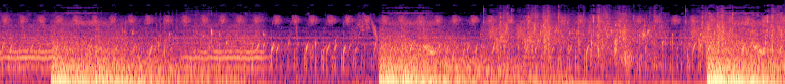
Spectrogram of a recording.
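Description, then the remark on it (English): A steady, hissing rush of gushing water runs throughout, swelling loudly in several bursts with a bubbling, splashing texture, like a geyser spouting in a video game level. “We got a geyser there.”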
